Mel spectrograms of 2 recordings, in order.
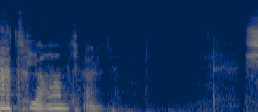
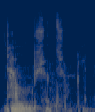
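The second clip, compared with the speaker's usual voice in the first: whisper; 7 semitones lower, 9 dB quieter than usual. Real, not acted. Soft aside ending the point.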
